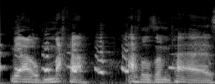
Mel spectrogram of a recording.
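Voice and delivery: hammed-up rhyming-slang accent; loud, jokey mock accent; Bradley Walsh. Host tacking slang onto an actor's quote, hammed-up accent. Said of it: "He sounded exactly like that".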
